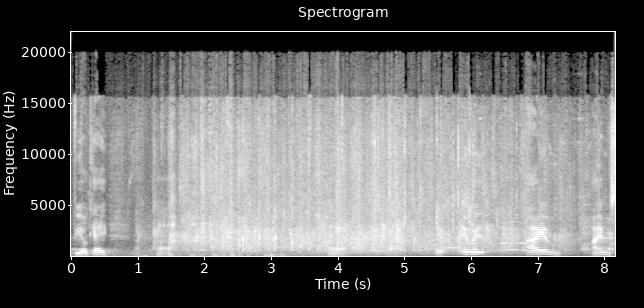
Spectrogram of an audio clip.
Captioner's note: applause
